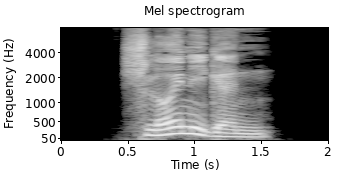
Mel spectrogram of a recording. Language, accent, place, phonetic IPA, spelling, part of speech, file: German, Germany, Berlin, [ˈʃlɔɪ̯nɪɡn̩], schleunigen, adjective, De-schleunigen.ogg
- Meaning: inflection of schleunig: 1. strong genitive masculine/neuter singular 2. weak/mixed genitive/dative all-gender singular 3. strong/weak/mixed accusative masculine singular 4. strong dative plural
